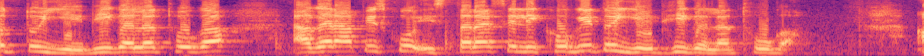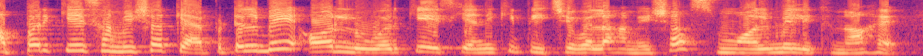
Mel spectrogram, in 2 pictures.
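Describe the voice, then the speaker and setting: High-voiced woman teaching science. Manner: explains step by step, addresses students as beta. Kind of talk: classroom lecture.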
